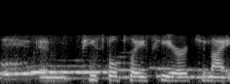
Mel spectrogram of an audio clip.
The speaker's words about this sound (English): You can maybe hear someone singing behind me, and mm. it's, uh, it's just a very, very lovely mood here right now.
